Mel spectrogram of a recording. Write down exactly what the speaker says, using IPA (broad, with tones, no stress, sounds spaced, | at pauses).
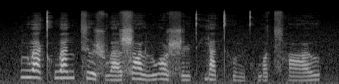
l w ä˥˩ kʰ w a˥ n t͡s ɹ̩˥˩ ʂ w ä˧˥ ʂ ɑ˥˧ ʊ̯ l w ɔ˥˩ ʂ ɻ̩˧˥ t̪ʰ j ä˧ t̪ʰ ʊ˨˩ ŋ kʰ w ɔ˦ t͡sʰ ɑ˧˥ ʊ̯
